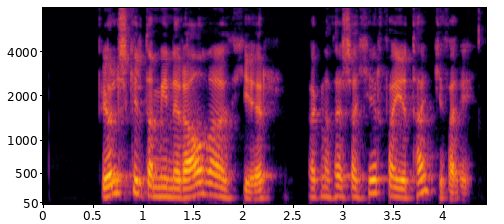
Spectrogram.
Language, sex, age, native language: Icelandic, male, 60-69, Icelandic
